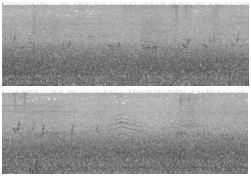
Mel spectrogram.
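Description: Steady outdoor background noise, an even wash with no distinct events, with a few faint short high chirps scattered through it.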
